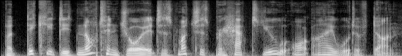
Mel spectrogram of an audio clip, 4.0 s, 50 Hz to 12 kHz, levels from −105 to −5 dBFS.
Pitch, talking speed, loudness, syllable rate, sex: 125 Hz, 240 wpm, -21 LUFS, 4.8 syllables/s, male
